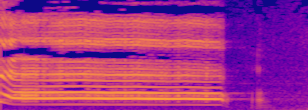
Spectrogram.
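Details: Pet female double yellow-headed amazon on a cage outing gives one long, steady, clear whistled note held for about a second, then stops abruptly; the room is otherwise quiet.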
